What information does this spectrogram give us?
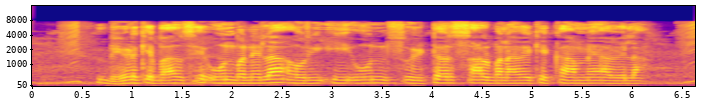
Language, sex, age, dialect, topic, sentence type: Bhojpuri, male, 18-24, Southern / Standard, agriculture, statement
